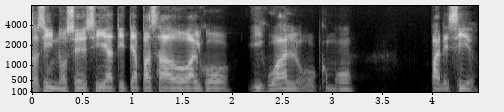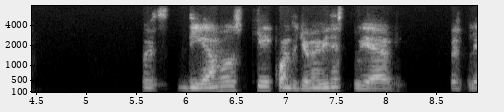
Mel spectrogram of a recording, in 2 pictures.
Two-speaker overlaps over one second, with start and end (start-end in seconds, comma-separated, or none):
none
